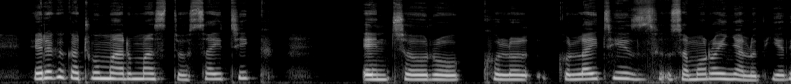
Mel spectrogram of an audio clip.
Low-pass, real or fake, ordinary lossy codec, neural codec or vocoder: none; real; none; none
